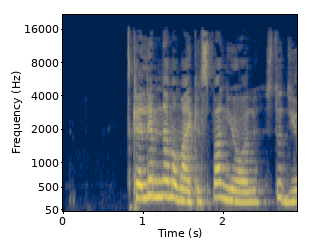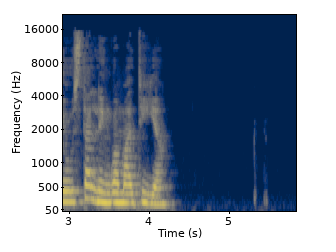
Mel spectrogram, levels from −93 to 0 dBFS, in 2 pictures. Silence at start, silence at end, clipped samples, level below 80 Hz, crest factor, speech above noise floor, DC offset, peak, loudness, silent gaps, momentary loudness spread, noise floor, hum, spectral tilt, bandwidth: 0.8 s; 1.6 s; under 0.1%; -58 dBFS; 16 dB; 65 dB; under 0.1%; -2 dBFS; -17 LUFS; none; 10 LU; -81 dBFS; none; -5.5 dB/octave; 16 kHz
